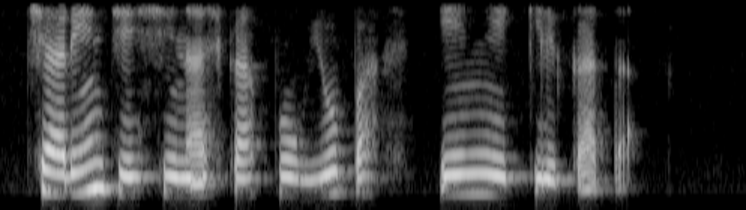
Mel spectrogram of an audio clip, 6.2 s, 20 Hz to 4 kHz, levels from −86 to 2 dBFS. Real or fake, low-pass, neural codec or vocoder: real; 3.6 kHz; none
